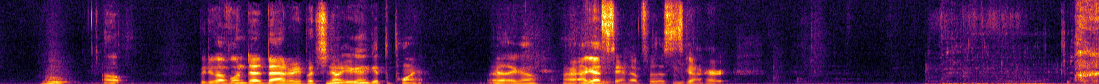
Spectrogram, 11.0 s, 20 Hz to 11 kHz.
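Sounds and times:
speech: 1.0s - 1.3s, 2.0s - 4.3s, 4.9s - 7.4s, 10.6s - 10.9s
water sloshing and gurgling as someone drinks: 9.2s - 10.9s.

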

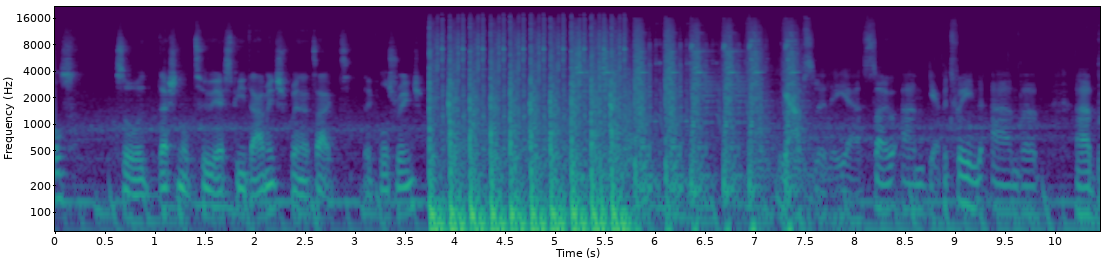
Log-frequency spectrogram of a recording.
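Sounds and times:
speech: 0.0s - 3.9s, 7.2s - 10.4s
rapid automatic gunfire during tabletop role-playing game combat: 3.8s - 7.2s.

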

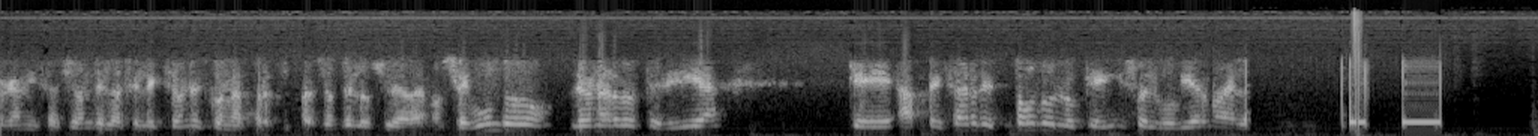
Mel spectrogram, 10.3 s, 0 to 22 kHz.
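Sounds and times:
speech: 0.1s - 5.0s, 5.6s - 8.4s
telephone busy signal after a phone call dropped: 9.0s - 9.6s.

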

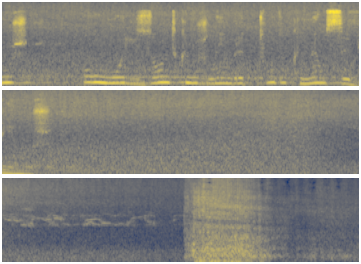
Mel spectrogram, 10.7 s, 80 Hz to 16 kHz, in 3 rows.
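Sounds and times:
speech: 0.0s - 4.3s
ocean surf rumbling and hissing on the shore: 0.0s - 10.7s
faint bird-like chirps: 7.0s - 9.0s.

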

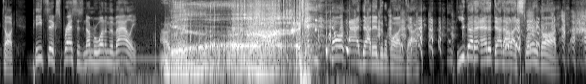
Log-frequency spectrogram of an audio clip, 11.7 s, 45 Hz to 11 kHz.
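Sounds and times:
speech: 0.0s - 11.7s
person burping into a microphone: 3.1s - 6.5s
laughter: 6.0s - 11.7s.

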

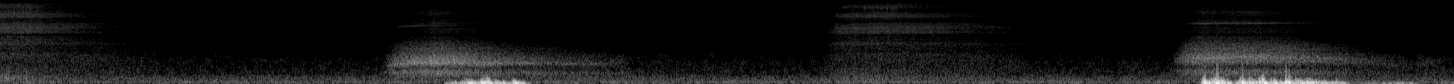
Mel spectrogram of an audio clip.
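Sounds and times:
slow deep breathing in and out: 0.0s - 1.6s, 3.8s - 6.5s, 8.2s - 10.4s, 11.7s - 14.5s.

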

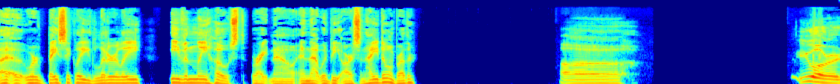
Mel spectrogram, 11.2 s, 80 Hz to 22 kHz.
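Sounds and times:
speech: 0.0s - 5.6s, 7.5s - 8.4s, 10.6s - 11.1s
man yawning: 7.5s - 8.8s.

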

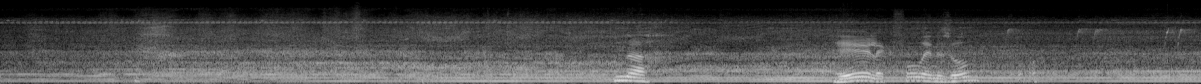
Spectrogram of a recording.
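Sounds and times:
tourist boat engine droning as a motor vessel churns past: 0.0s - 12.0s
speech: 6.2s - 6.6s, 8.4s - 9.8s.

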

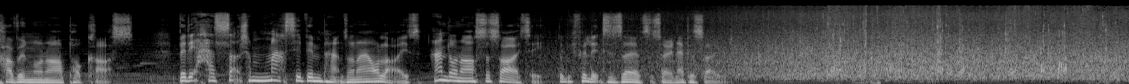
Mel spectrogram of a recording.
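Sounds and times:
speech: 0.0s - 7.7s
flowing stream with splashes and trickles: 5.2s - 11.2s.

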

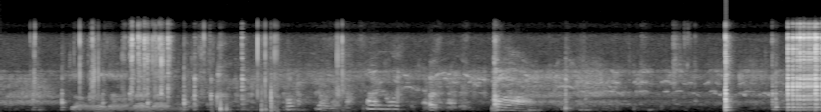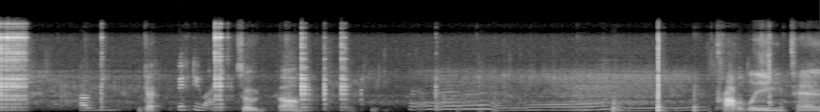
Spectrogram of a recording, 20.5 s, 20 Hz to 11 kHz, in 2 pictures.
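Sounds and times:
faint voices murmuring: 0.0s - 20.5s
two ten-sided percentile dice clattering across a table: 0.4s - 3.6s, 9.7s - 10.6s
speech: 0.9s - 3.0s, 3.6s - 6.4s, 11.3s - 14.2s, 19.3s - 20.5s.

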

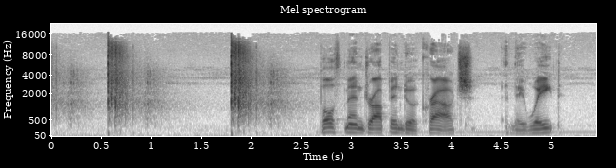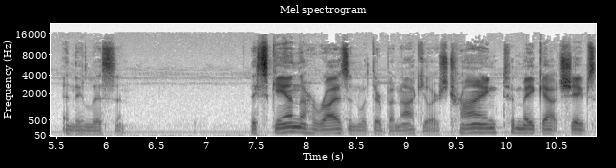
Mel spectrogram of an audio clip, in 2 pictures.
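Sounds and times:
gunshots from duck hunters' or poachers' guns in the dark: 0.0s - 2.6s
speech: 2.7s - 6.3s, 7.4s - 10.8s.

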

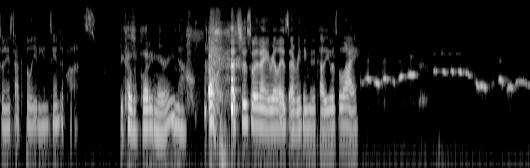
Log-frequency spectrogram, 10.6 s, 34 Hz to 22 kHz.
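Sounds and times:
speech: 0.0s - 7.3s
person whistling a tune: 7.2s - 10.6s.

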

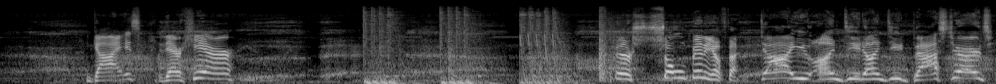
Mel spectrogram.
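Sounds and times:
speech: 0.8s - 2.6s, 6.2s - 9.9s
pulse rifle gunfire bursts in a fight against undead creatures: 3.6s - 5.8s.

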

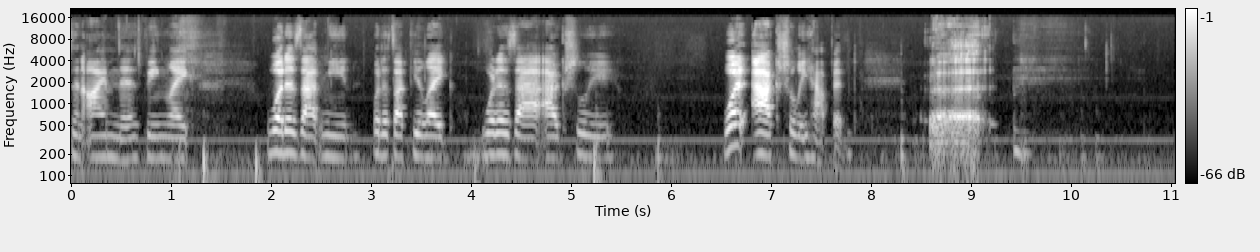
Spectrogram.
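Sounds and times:
speech: 0.0s - 1.4s, 2.0s - 5.5s, 6.6s - 7.9s, 8.6s - 9.7s
quiet hum: 0.0s - 11.0s
woman burping loudly: 8.5s - 9.7s.

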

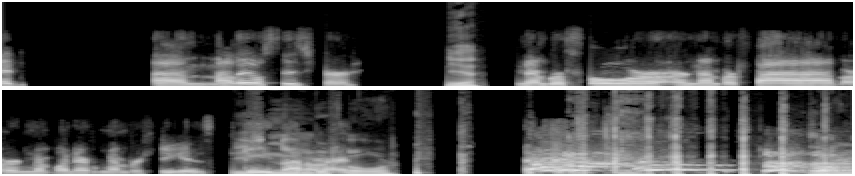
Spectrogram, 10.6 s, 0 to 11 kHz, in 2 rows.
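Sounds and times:
speech: 0.0s - 0.2s, 1.0s - 8.0s, 8.6s - 10.6s
laughter: 6.8s - 7.8s, 8.6s - 10.6s
dog barking and yowling excitedly: 8.6s - 10.6s.

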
